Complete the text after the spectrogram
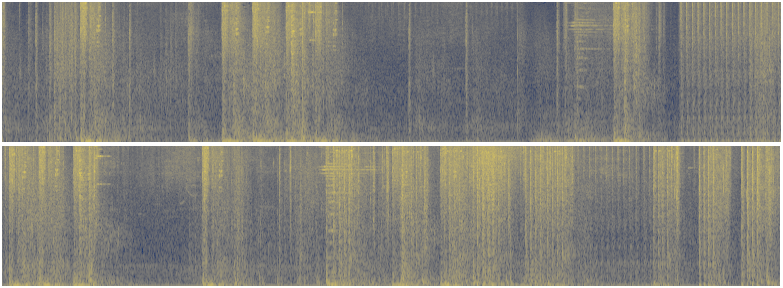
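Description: Game gunshots crack in quick bursts.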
